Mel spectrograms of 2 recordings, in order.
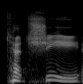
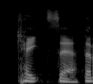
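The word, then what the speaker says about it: Cait Sith: So, and then Yuffie comes in, of course, and I believe Ketshi, and I'm going to pronounce it that way because I refuse to accept Kate Sith. And I know that that's like the canonical pronunciation now, and that pisses me off because it's a Gaelic name. It's supposed to be Ketshi. – Right.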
